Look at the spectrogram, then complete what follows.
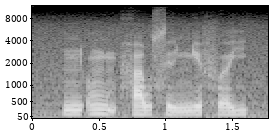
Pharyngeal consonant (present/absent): absent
